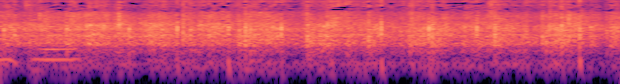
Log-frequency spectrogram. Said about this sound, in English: And I think your applause is in order to all four speakers.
